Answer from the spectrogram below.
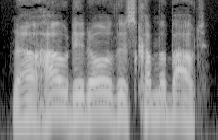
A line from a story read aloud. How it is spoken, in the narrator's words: Wang Lung called out loudly to anyone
